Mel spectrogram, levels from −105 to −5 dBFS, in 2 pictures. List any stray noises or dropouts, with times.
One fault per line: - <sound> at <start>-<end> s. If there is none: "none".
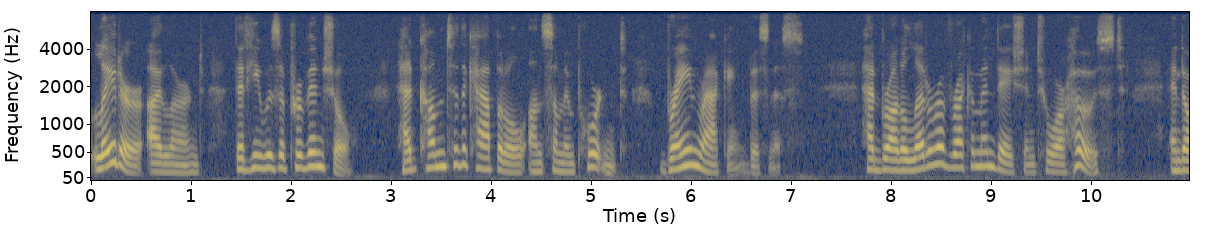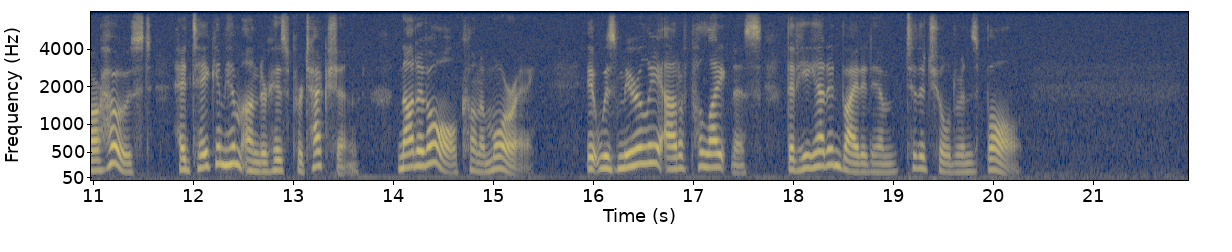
none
